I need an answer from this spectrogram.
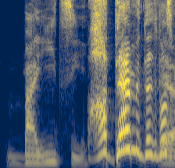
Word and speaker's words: Baaitse: It's Baaitse.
